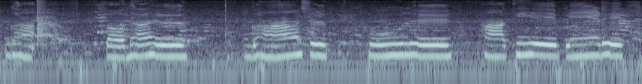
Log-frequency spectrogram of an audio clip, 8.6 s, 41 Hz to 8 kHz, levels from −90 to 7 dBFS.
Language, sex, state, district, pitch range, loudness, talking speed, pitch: Hindi, female, Chhattisgarh, Kabirdham, 235-255 Hz, -18 LUFS, 75 wpm, 240 Hz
